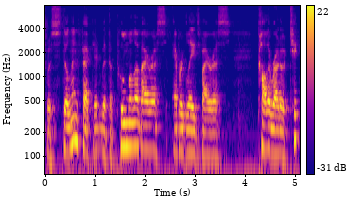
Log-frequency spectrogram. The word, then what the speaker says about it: Puumala: So I found in this August visit, lungs had the Colorado tick fever virus, California encephalitis virus, Pumala virus, if I pronounce that properly, P-U-U-M-A-L-A, Pumala virus.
